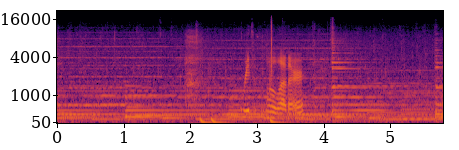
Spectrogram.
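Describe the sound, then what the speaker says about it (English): Soft, steady rain falls in the video game Livber: Smoke and Mirrors, a gentle patter beneath sustained musical tones and occasional sound effects, while a voice speaks briefly over it. "The raindrops fall on the paper, landing with soft patters."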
